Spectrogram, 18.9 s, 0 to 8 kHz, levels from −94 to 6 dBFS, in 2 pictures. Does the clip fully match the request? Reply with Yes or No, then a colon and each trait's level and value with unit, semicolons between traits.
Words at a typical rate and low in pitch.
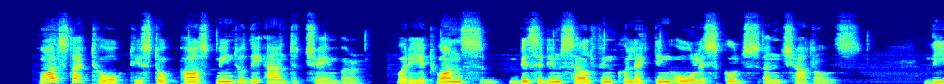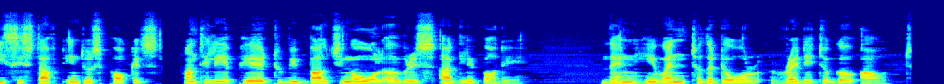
Yes: average, 160 wpm; low, 120 Hz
